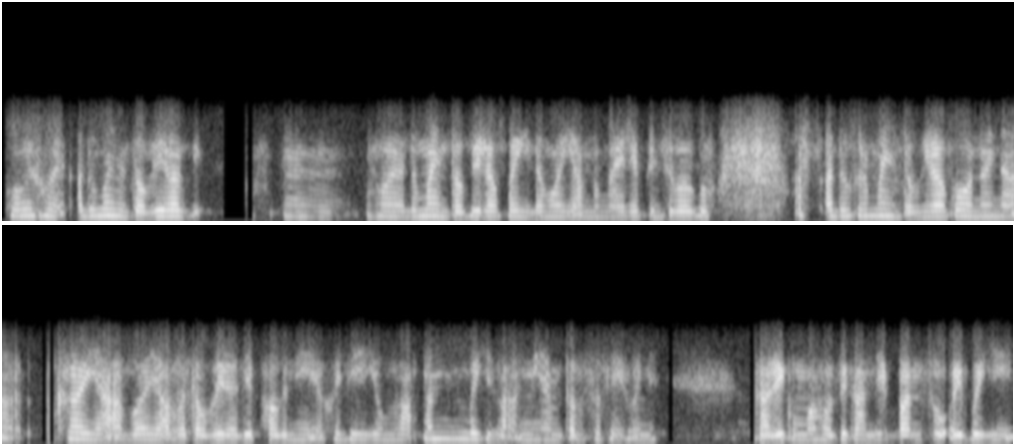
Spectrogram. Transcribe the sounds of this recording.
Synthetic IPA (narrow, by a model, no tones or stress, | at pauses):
hojɦojɐdumajnɐtawbiɾak̚bi | ɦojɐdumajnɐtawbiɾak̚pɐɡidɐmoja̰mnɐŋajɾepɾinsipalɡu | ɐ̰sɐdukʰɾamajnɐtawɡiɾak̚kɔnojnɐ̰kʰɾaja̰bɐjabɐtawbiɾak̚dipʰaɡɐniɐ̰kʰojdijumlak̚mɐnbɐɡila̰k̚niajmɐtamsateɾojne | ɡaɾiɡumɐɦawzik̚ɡandibɐnsuʔojbɐɡi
